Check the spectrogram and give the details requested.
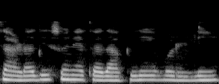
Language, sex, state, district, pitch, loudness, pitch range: Konkani, female, Goa, North and South Goa, 200 Hz, -19 LUFS, 195-210 Hz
